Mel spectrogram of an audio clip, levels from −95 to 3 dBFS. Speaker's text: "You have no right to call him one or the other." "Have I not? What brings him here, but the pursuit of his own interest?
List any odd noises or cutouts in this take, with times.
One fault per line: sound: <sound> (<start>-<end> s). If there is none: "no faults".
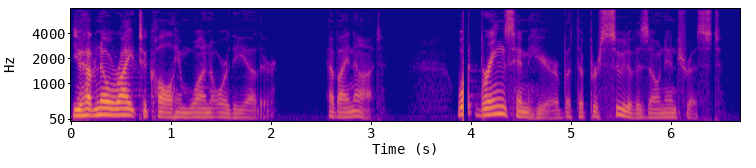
sound: dropout (3.9-4.0 s)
